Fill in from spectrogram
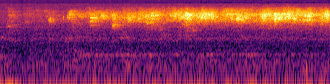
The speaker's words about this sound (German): Ich höre da gerade irgendwie Plätschern im Hintergrund. Ähm. ja, äh, ist vorbei.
